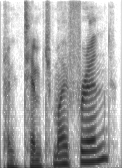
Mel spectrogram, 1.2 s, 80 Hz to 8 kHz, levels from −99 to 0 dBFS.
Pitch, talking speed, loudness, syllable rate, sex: 145 Hz, 145 wpm, -17 LUFS, 3.5 syllables/s, male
